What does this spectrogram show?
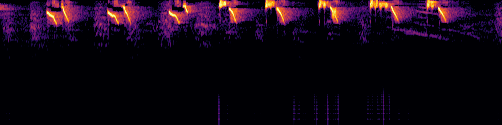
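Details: European goldfinch in repique song: a tight, regular series of paired high, sharp, falling chirps, about two per second, with faint low rumbling behind.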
